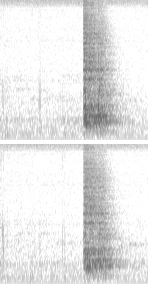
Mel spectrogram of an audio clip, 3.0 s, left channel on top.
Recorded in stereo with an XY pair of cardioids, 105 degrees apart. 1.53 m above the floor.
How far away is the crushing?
About 2.5 m.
